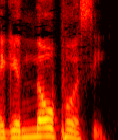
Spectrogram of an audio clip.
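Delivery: put-on tossed-off, laid-on New Jersey accent. Retelling a phrase said with a coworker about customers: new jersey accent. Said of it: "your New Jersey accent with it".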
